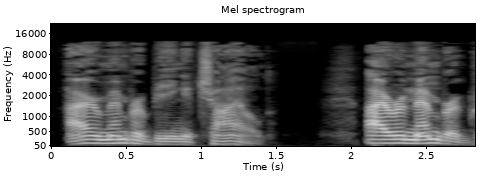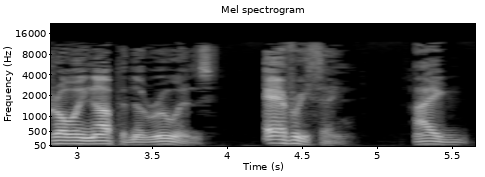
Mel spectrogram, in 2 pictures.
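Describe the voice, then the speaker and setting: A video game voice actor gives a deep, breathy, exaggerated male performance in clean studio sound with no echo. He plays an earnest, honour-bound military paladin, a synthetic man troubled by his identity, delivering dramatic dialogue in a grave, formal, deliberate soldierly manner.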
